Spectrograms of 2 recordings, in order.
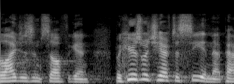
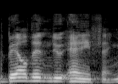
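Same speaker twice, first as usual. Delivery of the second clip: usual speaking voice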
